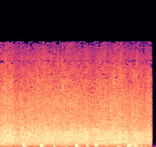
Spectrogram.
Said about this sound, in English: You got to hit the round of applause button.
